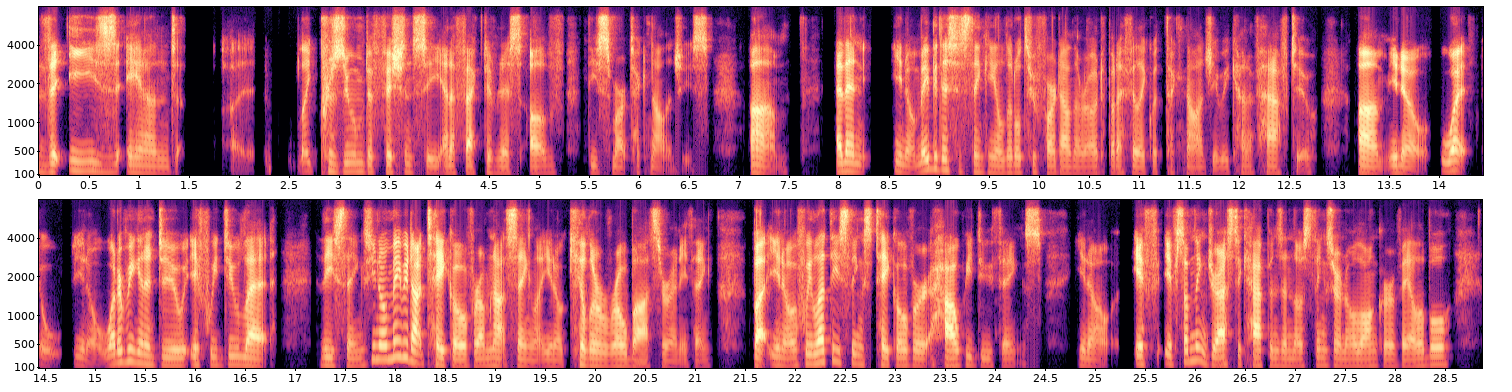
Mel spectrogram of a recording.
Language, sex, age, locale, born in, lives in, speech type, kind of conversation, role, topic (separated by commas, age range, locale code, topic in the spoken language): English, male, 20-24, en-US, United States, United States, conversation, podcast, guest, How is technology shaping our efforts to create a more sustainable future?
